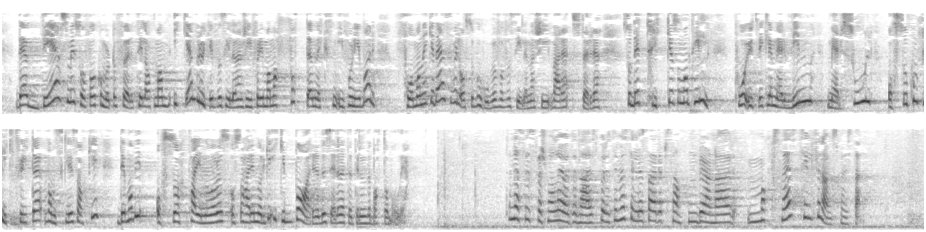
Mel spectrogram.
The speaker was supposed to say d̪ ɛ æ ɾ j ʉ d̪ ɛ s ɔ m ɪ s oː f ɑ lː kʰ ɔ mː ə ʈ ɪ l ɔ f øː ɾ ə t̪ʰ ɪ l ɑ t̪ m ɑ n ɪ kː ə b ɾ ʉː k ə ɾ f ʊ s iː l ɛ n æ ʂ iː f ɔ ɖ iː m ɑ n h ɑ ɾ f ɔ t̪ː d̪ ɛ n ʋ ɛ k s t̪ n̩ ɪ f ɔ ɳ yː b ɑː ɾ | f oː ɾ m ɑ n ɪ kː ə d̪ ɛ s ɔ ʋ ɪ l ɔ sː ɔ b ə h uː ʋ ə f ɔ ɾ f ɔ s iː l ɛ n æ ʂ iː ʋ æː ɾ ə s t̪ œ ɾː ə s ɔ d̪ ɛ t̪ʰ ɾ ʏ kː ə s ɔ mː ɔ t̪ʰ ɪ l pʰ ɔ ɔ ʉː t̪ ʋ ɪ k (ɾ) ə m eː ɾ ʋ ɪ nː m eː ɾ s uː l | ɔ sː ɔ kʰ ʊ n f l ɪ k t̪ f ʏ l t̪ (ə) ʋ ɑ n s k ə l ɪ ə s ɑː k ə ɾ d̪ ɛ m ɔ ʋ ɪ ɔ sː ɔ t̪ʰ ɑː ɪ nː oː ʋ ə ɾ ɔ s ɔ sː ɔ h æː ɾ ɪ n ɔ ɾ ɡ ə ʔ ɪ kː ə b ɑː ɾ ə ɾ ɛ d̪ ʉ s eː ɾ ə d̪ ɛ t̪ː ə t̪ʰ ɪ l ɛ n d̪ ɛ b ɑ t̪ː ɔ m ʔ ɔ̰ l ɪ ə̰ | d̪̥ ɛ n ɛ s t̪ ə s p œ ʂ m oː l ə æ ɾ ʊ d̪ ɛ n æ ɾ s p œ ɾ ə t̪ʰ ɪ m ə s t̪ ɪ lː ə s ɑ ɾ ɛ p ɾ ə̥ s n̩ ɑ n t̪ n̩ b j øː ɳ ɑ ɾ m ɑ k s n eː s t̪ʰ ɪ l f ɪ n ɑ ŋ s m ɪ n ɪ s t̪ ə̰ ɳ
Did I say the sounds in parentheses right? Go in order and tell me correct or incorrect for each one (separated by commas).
incorrect, correct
